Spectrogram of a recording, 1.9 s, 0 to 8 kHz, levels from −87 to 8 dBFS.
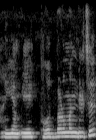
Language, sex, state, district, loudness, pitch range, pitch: Garhwali, female, Uttarakhand, Tehri Garhwal, -20 LUFS, 205-225 Hz, 210 Hz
